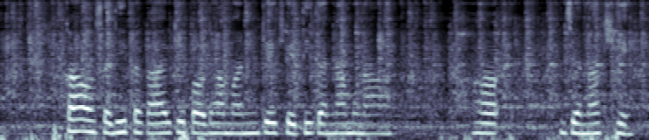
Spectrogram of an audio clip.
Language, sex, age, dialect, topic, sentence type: Chhattisgarhi, female, 18-24, Central, agriculture, question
